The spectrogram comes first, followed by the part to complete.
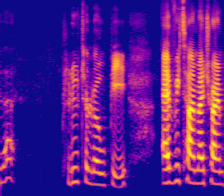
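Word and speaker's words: Plötulopi: Plutolopi. Every time I try and pronounce on my own, I end up with plutolopi.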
